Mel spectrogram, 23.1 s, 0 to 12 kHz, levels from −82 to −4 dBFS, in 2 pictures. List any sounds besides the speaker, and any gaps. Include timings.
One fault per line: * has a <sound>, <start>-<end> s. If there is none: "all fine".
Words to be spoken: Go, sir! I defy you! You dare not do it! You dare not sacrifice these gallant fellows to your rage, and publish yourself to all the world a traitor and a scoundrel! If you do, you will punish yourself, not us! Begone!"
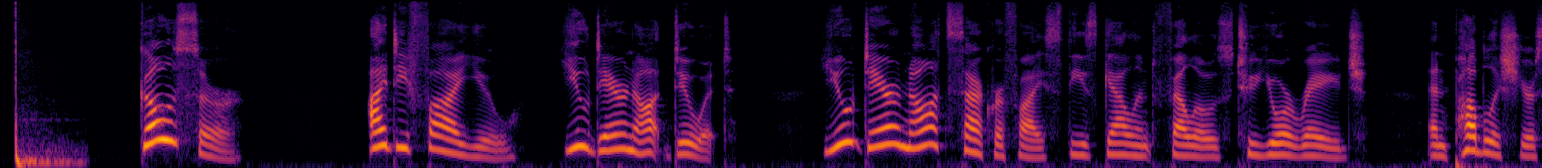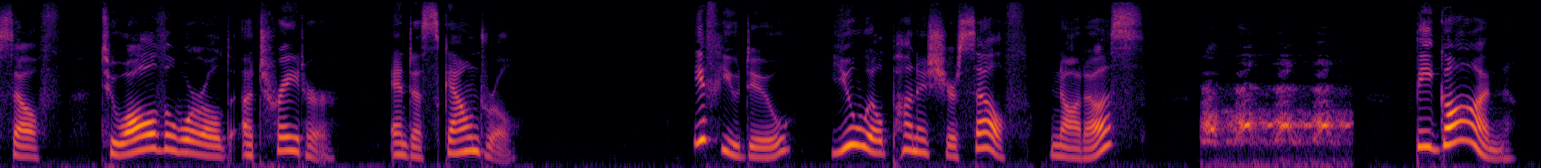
* has a thud, 0.1-0.7 s
* has a bark, 20.6-21.7 s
